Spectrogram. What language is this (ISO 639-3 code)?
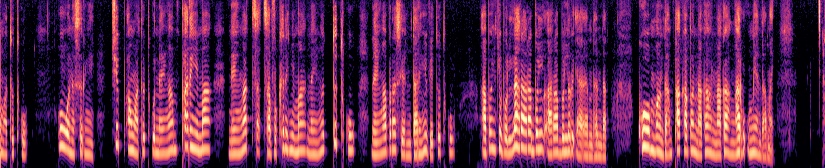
mfm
